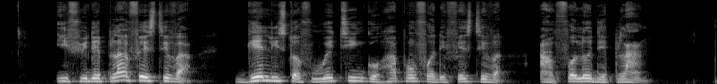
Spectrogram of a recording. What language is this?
Nigerian Pidgin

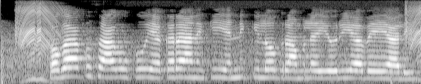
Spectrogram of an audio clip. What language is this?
Telugu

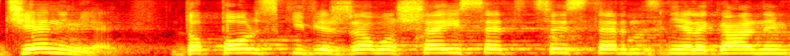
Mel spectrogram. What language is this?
Polish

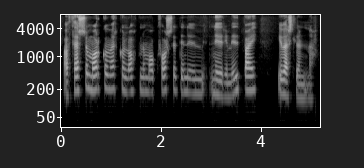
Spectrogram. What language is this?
Icelandic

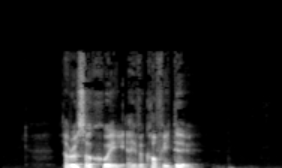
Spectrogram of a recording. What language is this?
Cornish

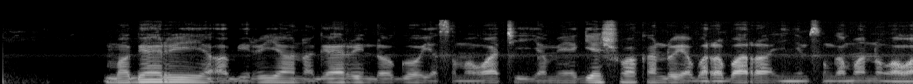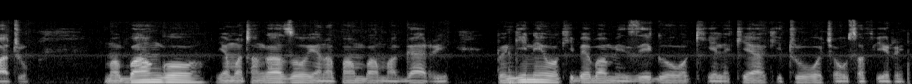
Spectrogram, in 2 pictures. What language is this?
Swahili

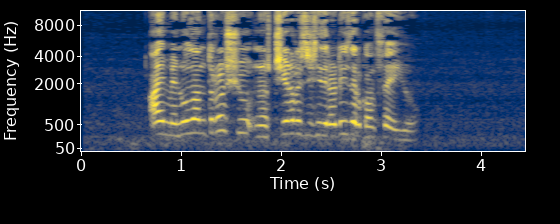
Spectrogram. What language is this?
Asturian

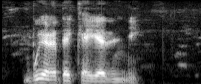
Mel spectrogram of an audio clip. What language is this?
Kabyle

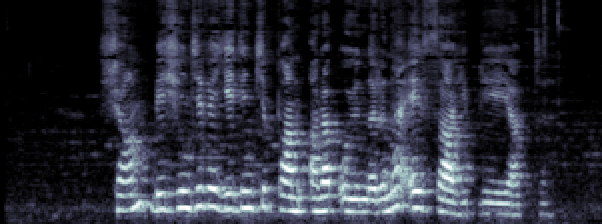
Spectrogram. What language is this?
Turkish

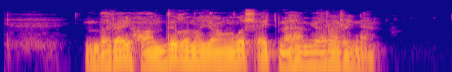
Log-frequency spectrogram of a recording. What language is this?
Bashkir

